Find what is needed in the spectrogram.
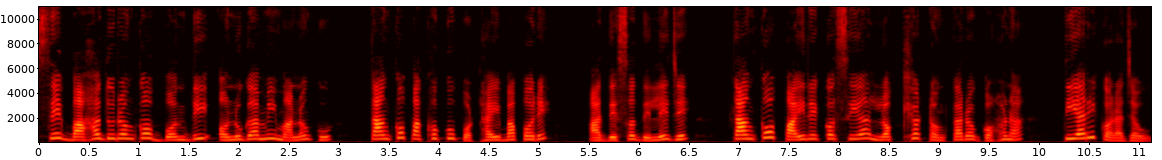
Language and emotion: Odia, neutral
